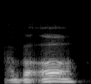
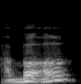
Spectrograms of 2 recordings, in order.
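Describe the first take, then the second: First: Haba'o with a light BA and stressed final O; stress on last syllable. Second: Haba'o with the weight on BA, before the final O; stress on second-last syllable. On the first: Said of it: "The second one was". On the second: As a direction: lean on the middle of Haba'o. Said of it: "The first one was". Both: Shown as a demonstration.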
